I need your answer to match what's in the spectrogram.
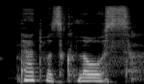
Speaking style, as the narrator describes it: Sirius sighed

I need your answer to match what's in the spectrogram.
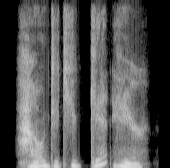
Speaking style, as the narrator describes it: she gasped

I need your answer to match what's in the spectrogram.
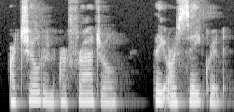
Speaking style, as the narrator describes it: he said in a gentle, encouraging voice

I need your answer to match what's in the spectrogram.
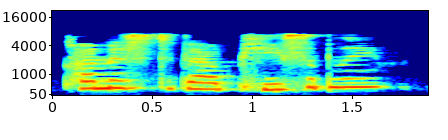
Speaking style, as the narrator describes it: they asked anxiously

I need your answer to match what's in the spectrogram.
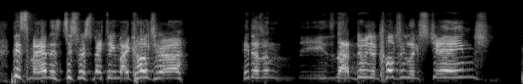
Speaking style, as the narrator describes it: This obnoxious Tim is shouting to the guests

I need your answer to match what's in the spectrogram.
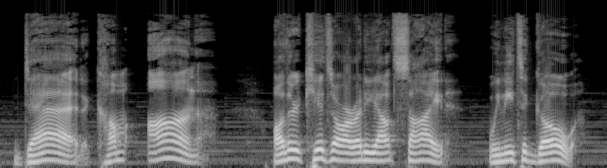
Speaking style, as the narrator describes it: I yelled

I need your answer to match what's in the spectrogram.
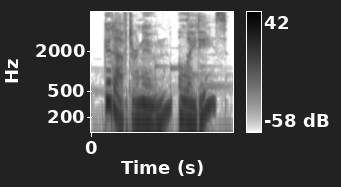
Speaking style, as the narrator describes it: Elle said smoothly

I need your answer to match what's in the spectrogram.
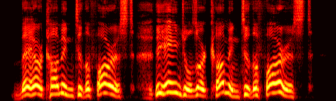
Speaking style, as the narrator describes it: the cedars cried out

